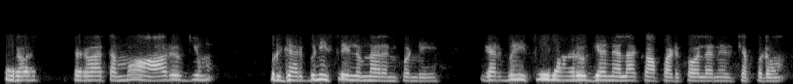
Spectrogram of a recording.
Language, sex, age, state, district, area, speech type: Telugu, male, 45-60, Andhra Pradesh, Kurnool, urban, conversation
